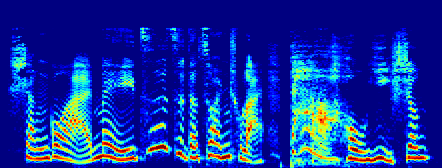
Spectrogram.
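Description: A woman reading a children's storybook aloud, expressive and lively. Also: on the high side, dry recording, studio quality. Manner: slow, lively, expressive, sound effects.

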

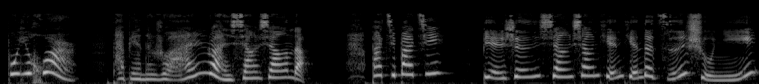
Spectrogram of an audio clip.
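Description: A woman narrating a children's audio story in a playful, animated way with sound-effect words. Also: sits high, measured pace, no room sound, clean studio sound.

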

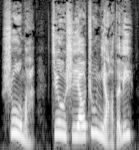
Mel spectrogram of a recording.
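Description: A storybook reader voicing a kind, playful young deer in a soft, gentle, yielding voice. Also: mid-range voice, huge pitch swings, normal speed, no room sound, clean studio sound, pitched above the performer's own voice.

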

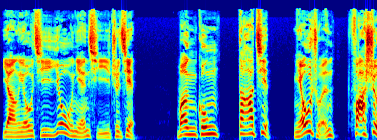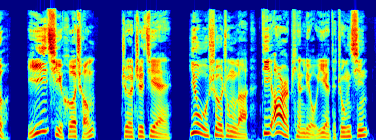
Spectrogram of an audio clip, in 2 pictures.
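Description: A man narrating a children's story in an expressive, animated way. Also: a little high, measured pace, dry recording, clean studio sound.

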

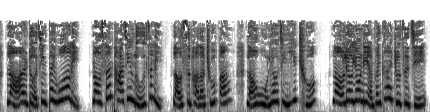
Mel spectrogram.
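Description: A woman narrating a children's fairy tale in a clear, measured storytelling manner. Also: sits high, no echo, studio quality.

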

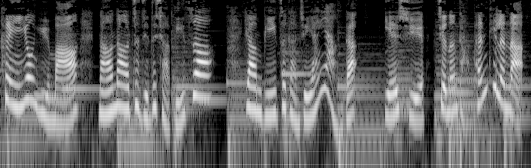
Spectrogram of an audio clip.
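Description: A woman voicing a gentle, coaxing mother in a children's story. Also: on the high side, sing-song, a little fast, music in the background, voice pushed down. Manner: soft, coaxing. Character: warm, gentle cartoon mom.

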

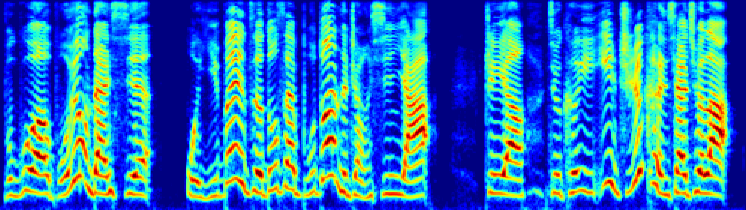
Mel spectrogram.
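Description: A high, bright and friendly beaver, played by a woman in a children's storybook, kind, modest and eager to help. He explains things patiently and warmly. The recording is close and dry. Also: animated, moderate pace, dry recording. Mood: explaining. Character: kind, helpful young male beaver, cheerful and modest.

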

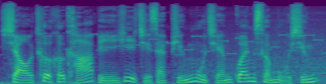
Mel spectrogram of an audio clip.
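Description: A man narrating a scripted children's story in a dramatic, expressive way. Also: mid-range voice, moderate pace. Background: prominent music.

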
